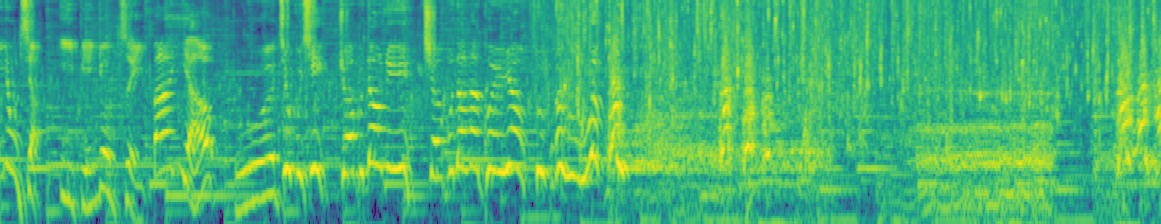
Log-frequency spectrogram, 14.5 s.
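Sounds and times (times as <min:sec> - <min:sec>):
speech: 0:00.0 - 0:09.9
music: 0:00.0 - 0:14.5
water splashing and churning in a stream: 0:04.8 - 0:14.5
dog barking and yipping excitedly: 0:07.6 - 0:10.4, 0:13.9 - 0:14.5.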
